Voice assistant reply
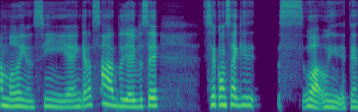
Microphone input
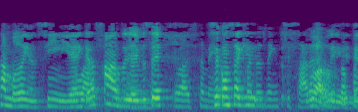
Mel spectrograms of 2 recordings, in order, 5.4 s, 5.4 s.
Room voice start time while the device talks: 1 s

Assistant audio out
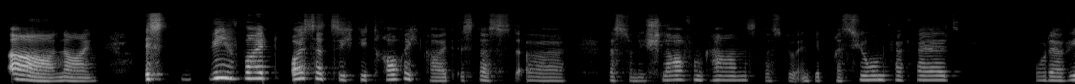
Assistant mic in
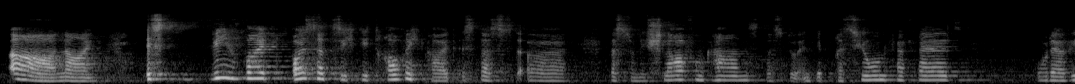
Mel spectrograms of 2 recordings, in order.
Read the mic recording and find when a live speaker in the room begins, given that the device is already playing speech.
none

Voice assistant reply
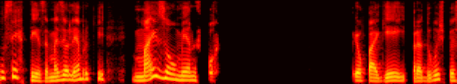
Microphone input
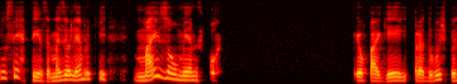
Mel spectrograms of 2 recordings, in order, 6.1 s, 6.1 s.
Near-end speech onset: none

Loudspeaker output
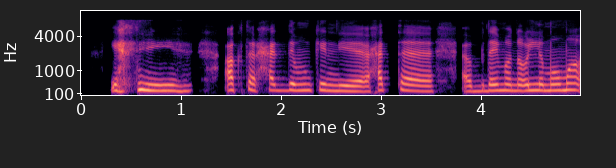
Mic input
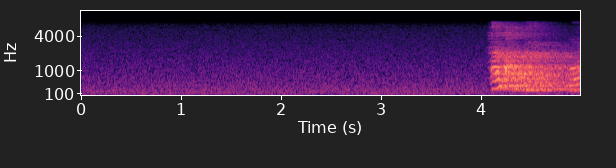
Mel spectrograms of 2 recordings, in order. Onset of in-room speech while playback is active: 4 s

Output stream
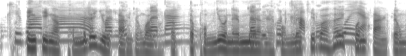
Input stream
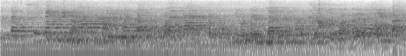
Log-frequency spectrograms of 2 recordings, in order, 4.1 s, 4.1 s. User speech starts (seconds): none

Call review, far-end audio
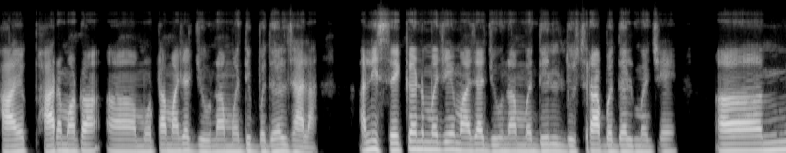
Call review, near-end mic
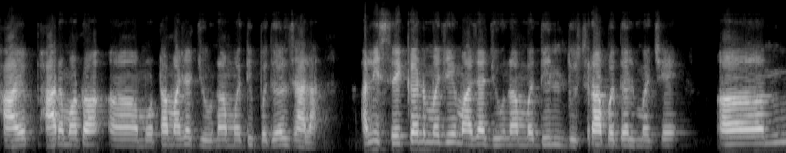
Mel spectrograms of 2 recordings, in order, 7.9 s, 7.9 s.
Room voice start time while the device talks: none

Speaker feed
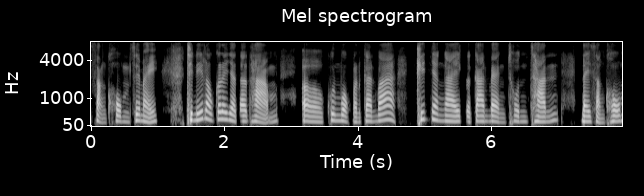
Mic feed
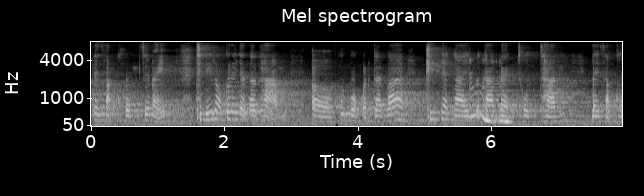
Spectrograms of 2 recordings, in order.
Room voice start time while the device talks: 6 s

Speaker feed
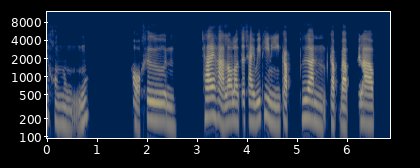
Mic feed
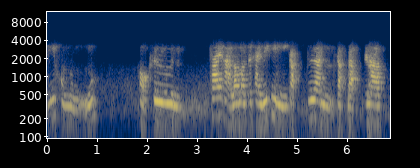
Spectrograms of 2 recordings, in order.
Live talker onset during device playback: none

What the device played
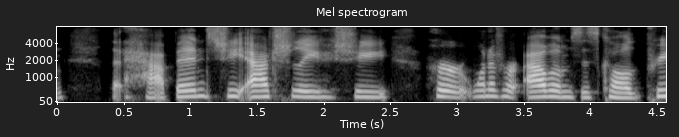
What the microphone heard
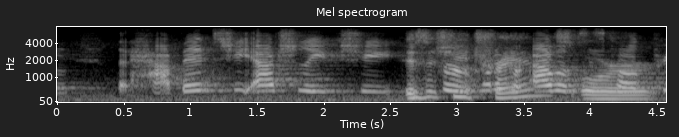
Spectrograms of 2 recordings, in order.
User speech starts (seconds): 3 s

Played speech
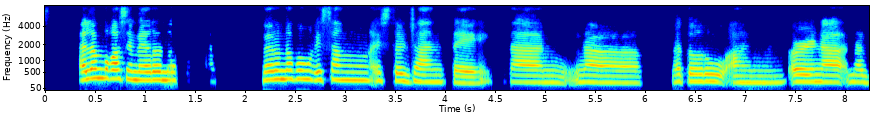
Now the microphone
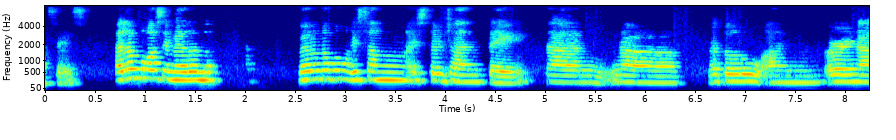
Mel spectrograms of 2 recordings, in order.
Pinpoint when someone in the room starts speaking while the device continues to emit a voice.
none

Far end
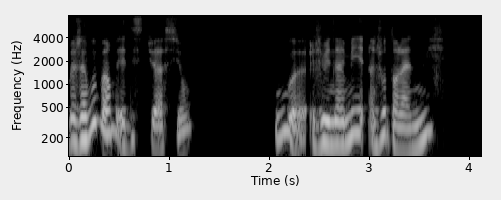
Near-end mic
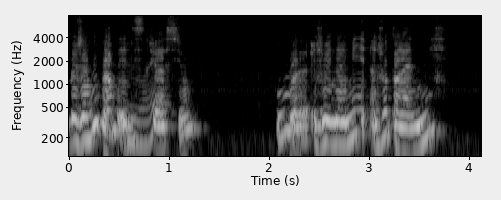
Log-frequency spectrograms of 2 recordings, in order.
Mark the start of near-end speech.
1 s

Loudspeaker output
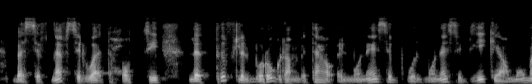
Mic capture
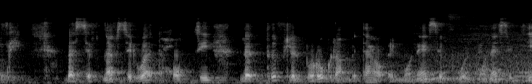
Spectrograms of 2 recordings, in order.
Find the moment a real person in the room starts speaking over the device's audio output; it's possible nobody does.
4 s

